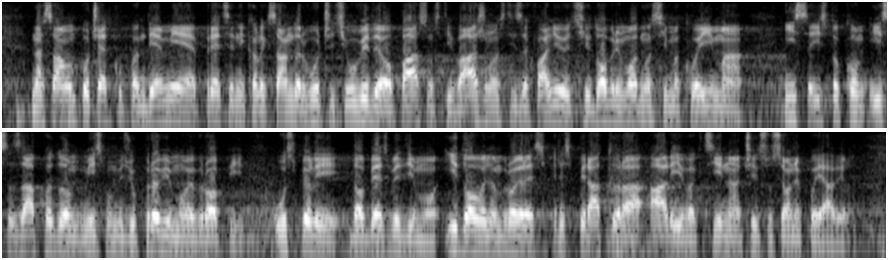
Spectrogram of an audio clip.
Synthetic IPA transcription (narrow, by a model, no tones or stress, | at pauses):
nasaːmo̞mpo̞t͡ʂeːt̪kupand̪emije̞pɾet̪sje̞d̪nikaleksand̪aɾʋut͡ʂit͡ɕuʋid̪eopaːsnost̪iʋaːʒno̞st̪izaxʋaʎujut͡ɕid̪o̞bɾimo̞d̪no̞simakojeima | isaist̪o̞ko̞misazaːpad̪o̞mːiːsmome̞d͡ʑupr̩ʋimaue̞ʋɾo̞ːpḭ | uspe̞lid̪aobezbe̞d̪imo̞ʔid̪o̞ʋo̞ʎanbɾo̞ːjɾespiɾaːt̪o̞ɾaʔaliːʋakt̪siːnat͡ʃiːmsuseo̞ne̞po̞jaːʋḭlḛ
